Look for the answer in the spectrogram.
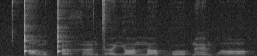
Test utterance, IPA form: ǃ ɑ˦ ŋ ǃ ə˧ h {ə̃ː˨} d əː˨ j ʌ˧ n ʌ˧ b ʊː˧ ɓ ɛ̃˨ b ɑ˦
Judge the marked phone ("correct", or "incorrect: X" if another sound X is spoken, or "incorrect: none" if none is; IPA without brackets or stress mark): correct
